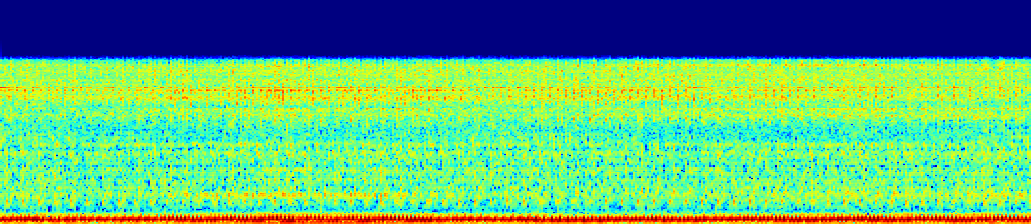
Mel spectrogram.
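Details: Mitsubishi Evo X engine idling steadily with a light, quick tick riding over its low hum.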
